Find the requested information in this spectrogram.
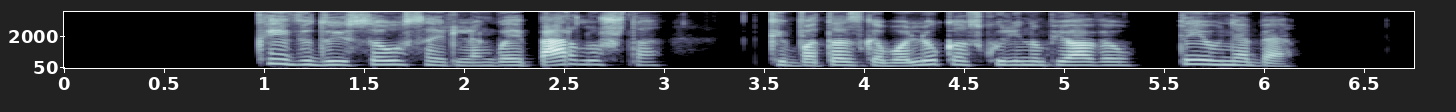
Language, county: Lithuanian, Vilnius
